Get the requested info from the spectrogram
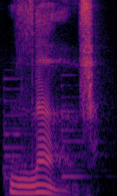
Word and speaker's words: love: 我们也不是念 love love，我们也不是这个爱的英文，我们是念 U 的短母音呃的，所以它念 love 啊、哦，大家要小心哦，不要念成 love love，它嘴巴小一点啊、哦，是比较自然的，张大大，然后念呃，OK 呃，所以是 love，我爱你。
